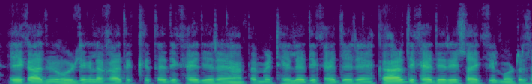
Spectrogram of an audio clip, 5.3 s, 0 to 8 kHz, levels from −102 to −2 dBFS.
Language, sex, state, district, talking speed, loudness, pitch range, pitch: Hindi, male, Uttar Pradesh, Varanasi, 270 wpm, -33 LUFS, 110-115 Hz, 115 Hz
